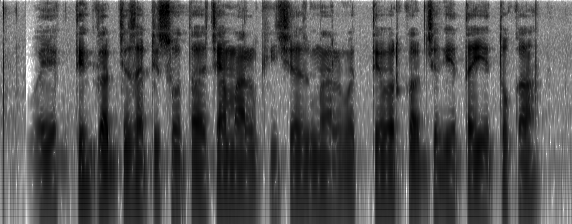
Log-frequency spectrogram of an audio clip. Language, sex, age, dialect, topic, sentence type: Marathi, male, 25-30, Standard Marathi, banking, question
